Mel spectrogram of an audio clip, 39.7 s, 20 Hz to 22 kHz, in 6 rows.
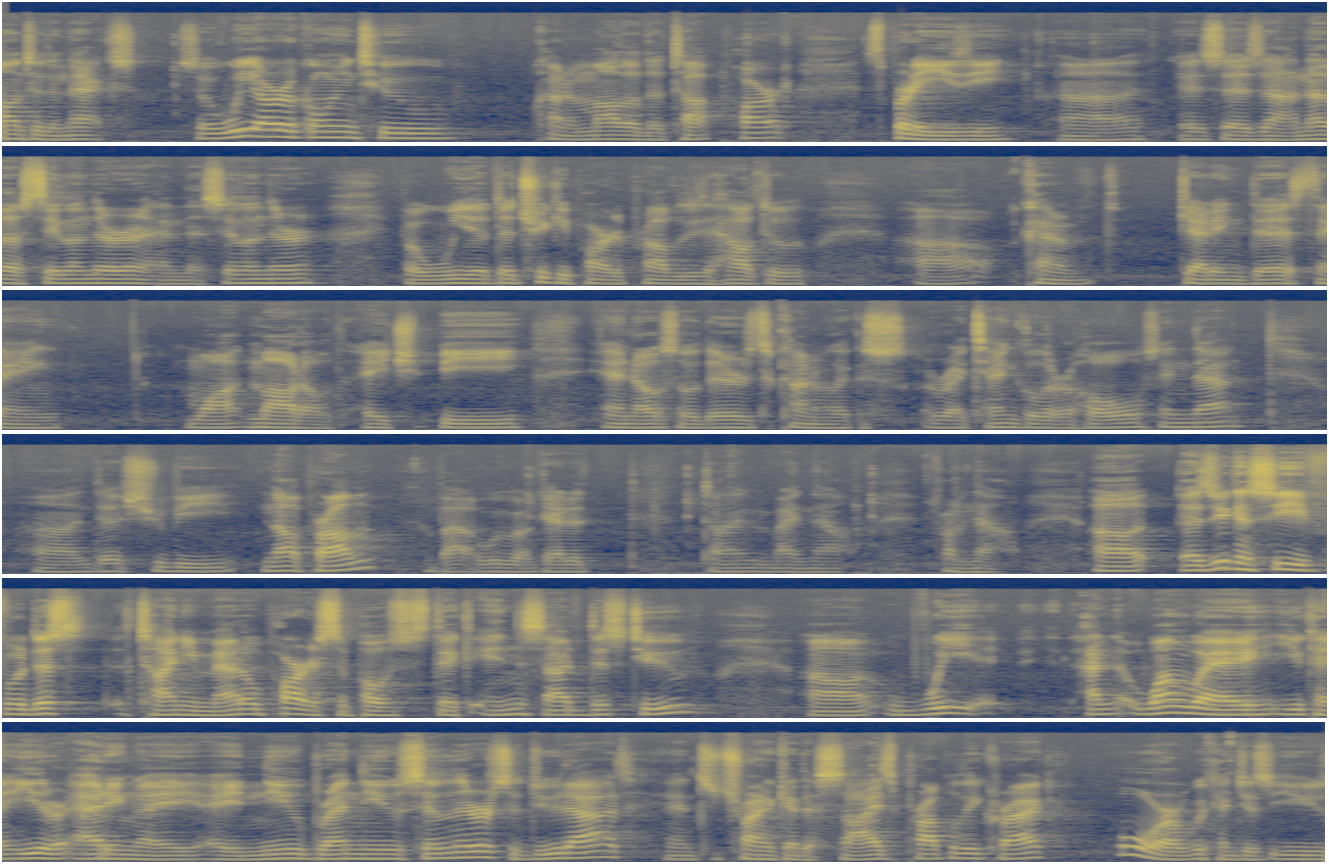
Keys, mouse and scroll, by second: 0.4-0.9 scroll down 2, 0.9-1.3 shift+middle drag, 1.3-2.0 scroll down 2, 2.9-3.2 scroll up 2, 3.7-8.5 shift+middle drag, 19.8-20.3 scroll down 4, 20.3-21.7 scroll up 4, 21.7-22.2 scroll down 1, 22.2 scroll down 1, 22.5-23.0 middle drag, 23.0 scroll down 2, 23.3-23.7 shift+middle drag, 23.7-24.2 scroll up 3, 24.2-24.7 shift+middle drag, 24.7-25.2 scroll up 2, 25.2-27.3 scroll down 2, 39.1 click.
